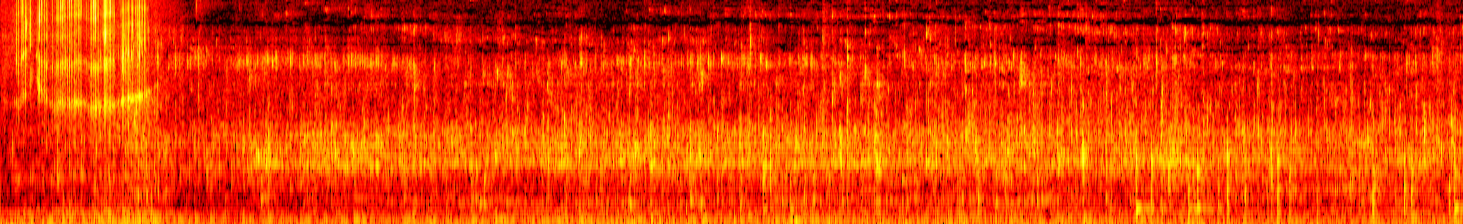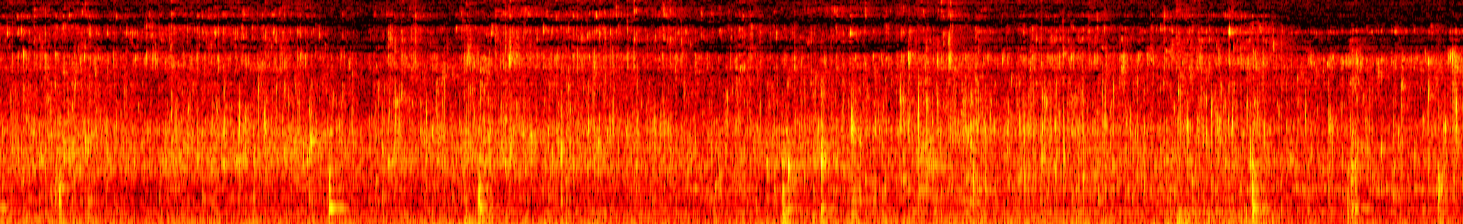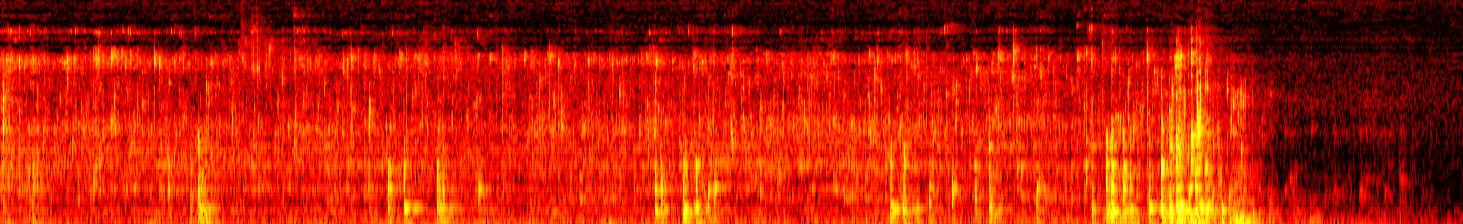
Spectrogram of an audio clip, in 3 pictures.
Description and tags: Water draining out of a bathtub with the mic close to the drain. Lots of gurgling sounds and a nice bass sound at the end when the tub empties.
